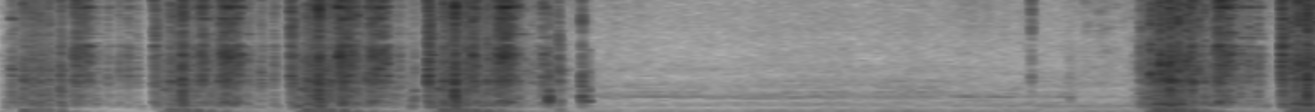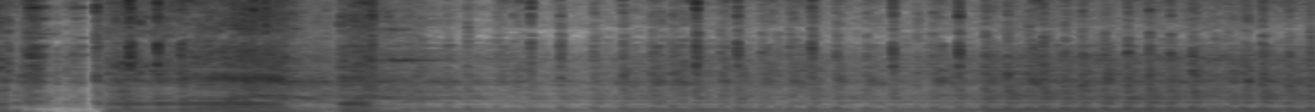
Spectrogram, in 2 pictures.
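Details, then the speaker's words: Ryobi two-stroke string trimmer, given away and long unused, idles in choppy bursts, won't take throttle and stalls the moment the trigger is touched, then restarts raggedly; lean low-speed circuit, fix is turning L screw counterclockwise and raising idle speed. "As you just saw, the moment I touched the trigger, the engine stopped. This typically means it's not getting enough fuel to change speed."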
